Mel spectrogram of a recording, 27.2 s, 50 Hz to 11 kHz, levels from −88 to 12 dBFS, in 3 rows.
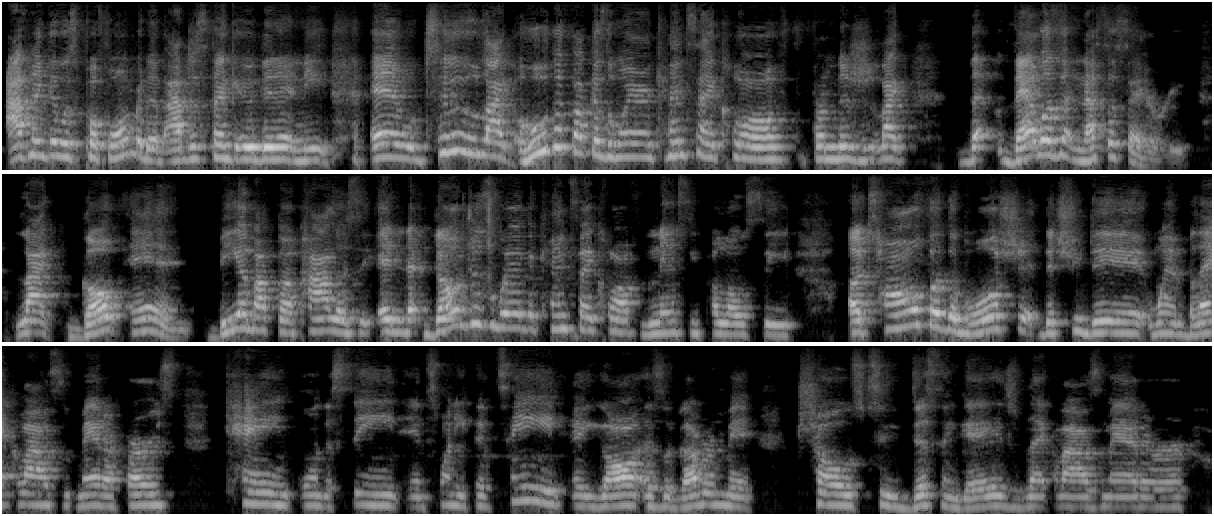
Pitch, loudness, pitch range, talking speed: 185 Hz, -23 LUFS, 165-225 Hz, 160 wpm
